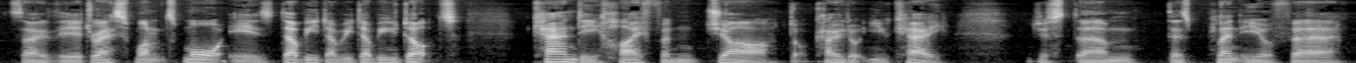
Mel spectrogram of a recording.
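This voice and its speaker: A man's voice: fairly low pitch, a little mellow, no echo. A man chatting casually as a podcast host. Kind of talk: casual chat.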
